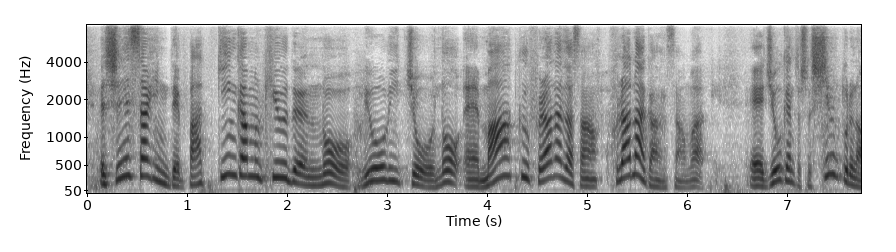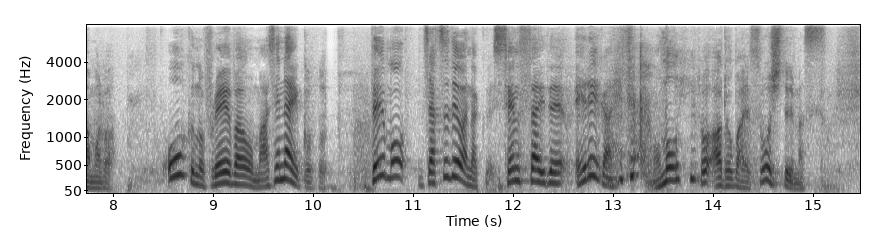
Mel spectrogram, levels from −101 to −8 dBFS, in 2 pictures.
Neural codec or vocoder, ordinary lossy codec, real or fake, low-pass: codec, 16 kHz, 1 kbps, X-Codec, WavLM features, trained on Multilingual LibriSpeech; none; fake; none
